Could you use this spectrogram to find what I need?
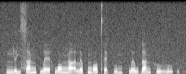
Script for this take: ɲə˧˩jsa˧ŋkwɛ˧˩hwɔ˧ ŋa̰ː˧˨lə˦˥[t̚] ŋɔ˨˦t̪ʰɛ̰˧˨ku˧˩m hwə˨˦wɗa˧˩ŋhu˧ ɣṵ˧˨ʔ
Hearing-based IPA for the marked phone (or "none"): p̚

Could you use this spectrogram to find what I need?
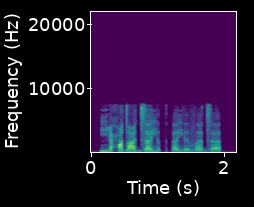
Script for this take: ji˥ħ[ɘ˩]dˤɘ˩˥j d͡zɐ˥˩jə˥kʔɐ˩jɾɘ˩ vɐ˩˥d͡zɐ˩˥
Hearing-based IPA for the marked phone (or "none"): ɘ˥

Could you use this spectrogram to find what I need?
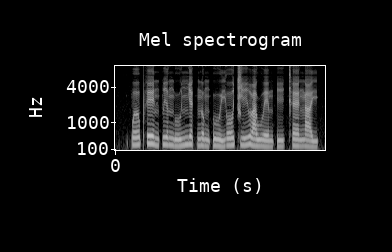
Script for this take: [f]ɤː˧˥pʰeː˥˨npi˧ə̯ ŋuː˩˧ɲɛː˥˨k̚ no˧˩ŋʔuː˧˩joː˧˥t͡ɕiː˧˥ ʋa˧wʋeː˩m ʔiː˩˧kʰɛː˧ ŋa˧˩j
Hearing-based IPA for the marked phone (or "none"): p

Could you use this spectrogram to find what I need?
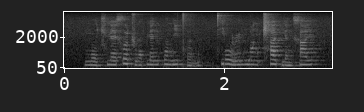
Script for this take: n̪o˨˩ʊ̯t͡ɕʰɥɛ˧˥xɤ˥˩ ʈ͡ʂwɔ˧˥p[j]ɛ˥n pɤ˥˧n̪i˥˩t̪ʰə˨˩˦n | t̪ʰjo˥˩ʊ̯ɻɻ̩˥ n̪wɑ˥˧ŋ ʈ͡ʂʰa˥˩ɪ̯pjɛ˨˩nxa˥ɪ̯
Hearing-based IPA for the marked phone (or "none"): ɥ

